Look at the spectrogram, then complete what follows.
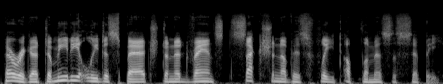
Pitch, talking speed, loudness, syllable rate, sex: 130 Hz, 160 wpm, -21 LUFS, 6.0 syllables/s, male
